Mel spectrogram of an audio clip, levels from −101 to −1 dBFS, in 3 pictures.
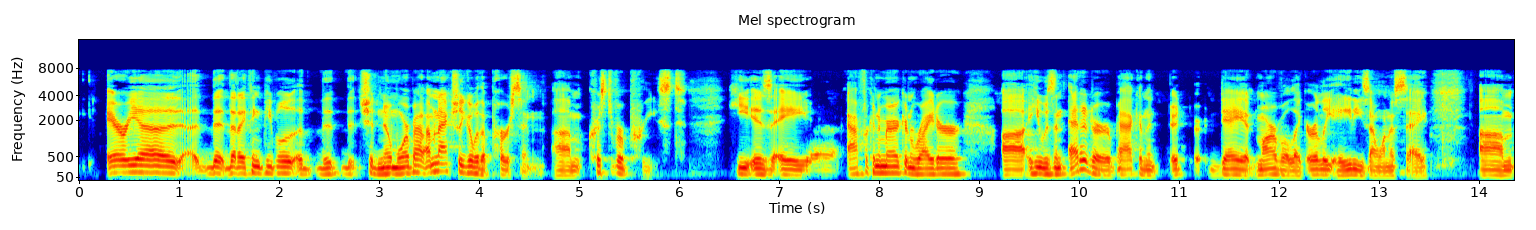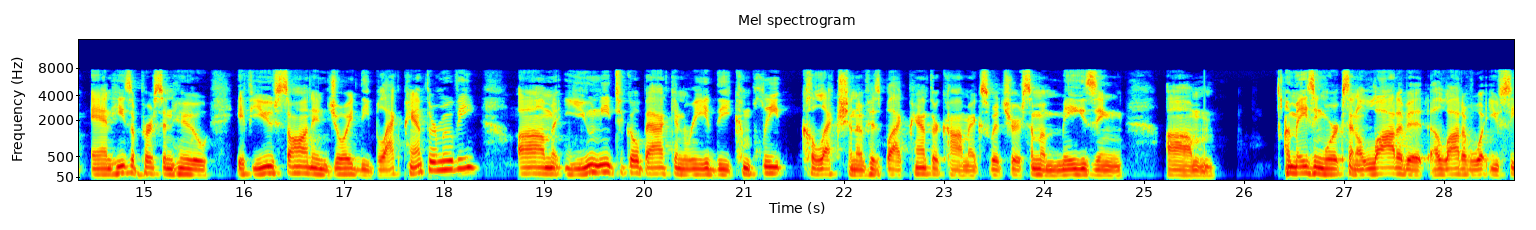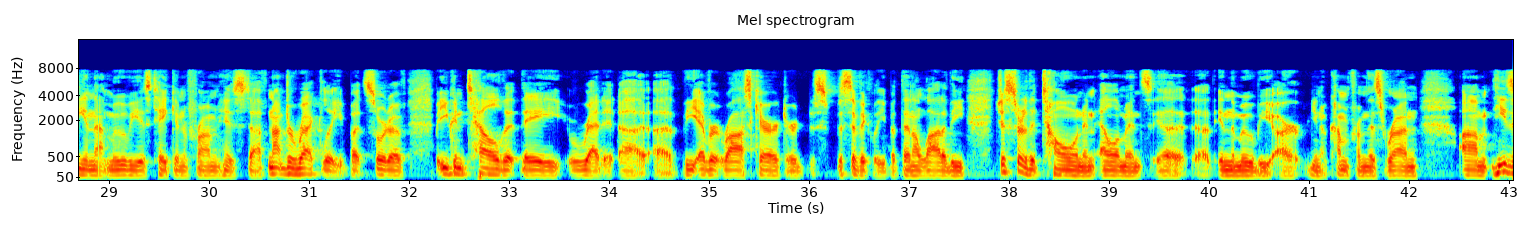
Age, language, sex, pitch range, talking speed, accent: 30-49, English, male, 95-125 Hz, 205 wpm, American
